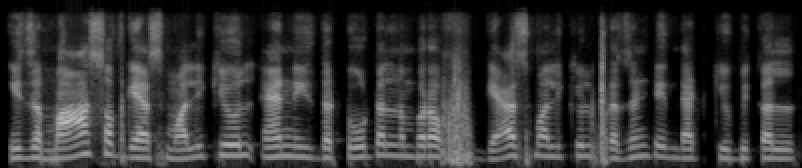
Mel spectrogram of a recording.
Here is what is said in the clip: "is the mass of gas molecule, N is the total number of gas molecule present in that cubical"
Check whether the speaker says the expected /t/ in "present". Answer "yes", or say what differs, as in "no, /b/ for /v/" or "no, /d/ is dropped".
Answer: yes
